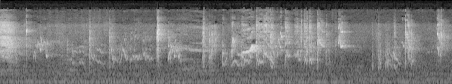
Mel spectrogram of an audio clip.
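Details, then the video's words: Budgerigars chirping: a busy stream of short harsh squawks and scratchy chatter, with brief whistled notes rising through the middle and louder bursts scattered across the recording. "Budgies Chirping sound"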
